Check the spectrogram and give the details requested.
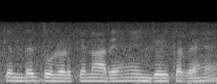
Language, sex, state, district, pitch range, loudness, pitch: Hindi, female, Bihar, Saran, 150-165 Hz, -14 LUFS, 155 Hz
